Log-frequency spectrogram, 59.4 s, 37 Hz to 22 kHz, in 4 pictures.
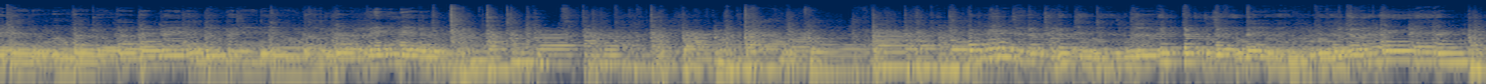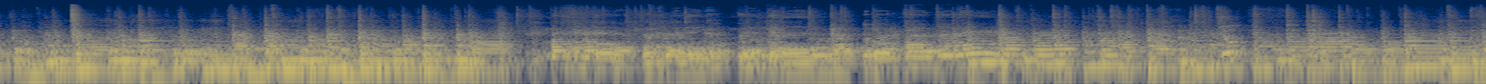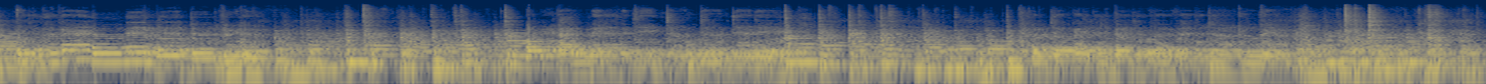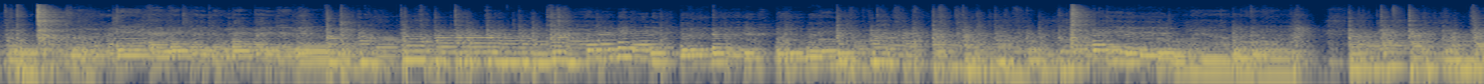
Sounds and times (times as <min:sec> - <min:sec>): Double bass: 0:00.0 - 0:59.4.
